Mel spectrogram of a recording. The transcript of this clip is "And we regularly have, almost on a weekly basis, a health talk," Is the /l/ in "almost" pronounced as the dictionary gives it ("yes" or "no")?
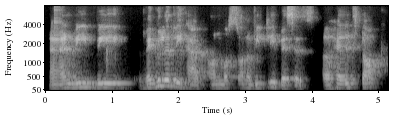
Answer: no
